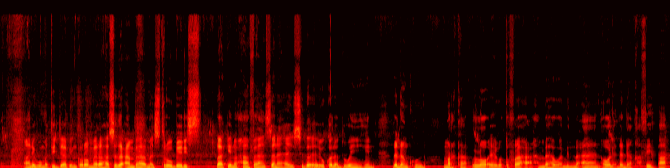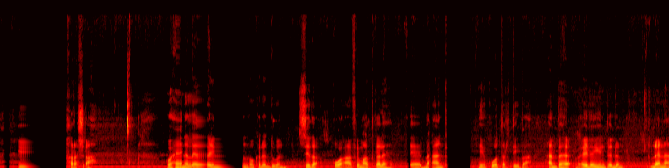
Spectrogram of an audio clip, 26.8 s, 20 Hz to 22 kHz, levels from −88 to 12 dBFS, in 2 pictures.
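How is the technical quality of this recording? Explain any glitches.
The recording has a recurring network problem: three bursts of choppy audio, each followed closely by a full dropout, with the last dropout overlapping the end of its burst.

Repeated packet loss (robotic sound) runs from 13.03 to 13.79 s, 16.93 to 17.55 s, and 21.42 to 22.88 s, ending right before "iyo kuwa tartiib ah". Packets kept going missing, and the receiver filled each hole by stretching the last bit of sound. That gives a choppy, robot-like speech. The first two spans are about half patched-over sound, with gaps up to 124 and 177 ms. The third is lighter, at around 16%.

Long network dropouts hit at 13.82 to 14.74 s, 17.70 to 18.27 s, and 22.31 to 22.82 s. They're likely caused by the stream stalling outright for roughly 0.9, 0.54 and 0.48 s. Each one starts as a fading buzz or hiss carried over from the last sound, then drops to silence (about 0.54, 0.17 and 0.41 s of it). 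The speech resumes with that chunk gone.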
